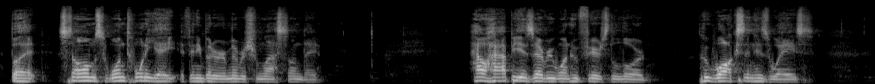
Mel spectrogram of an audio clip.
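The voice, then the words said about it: Hoarse, strained fading voice. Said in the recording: “I'm losing my voice,”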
